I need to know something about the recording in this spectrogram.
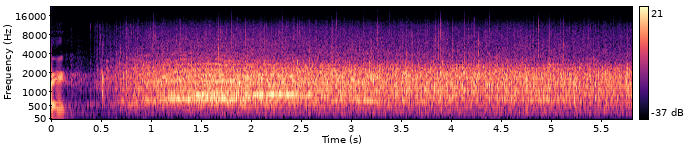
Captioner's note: audience cheering and applauding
